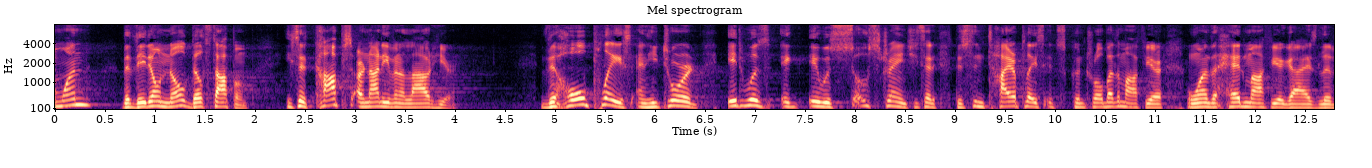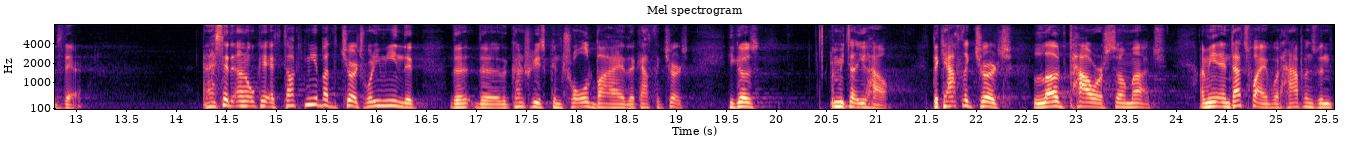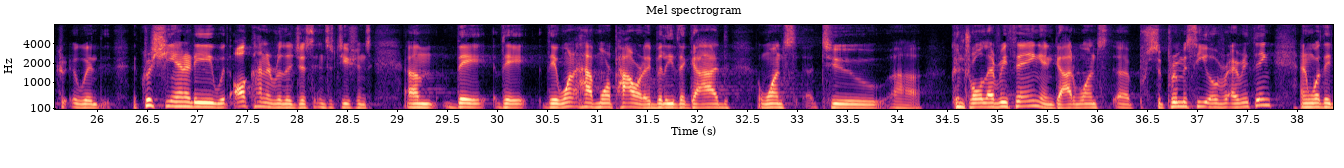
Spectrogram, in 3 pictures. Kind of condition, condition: setting, large echoing room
